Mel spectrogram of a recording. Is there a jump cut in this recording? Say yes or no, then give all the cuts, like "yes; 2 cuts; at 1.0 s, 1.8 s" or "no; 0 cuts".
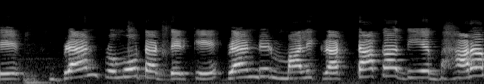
yes; 1 cut; at 2.2 s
